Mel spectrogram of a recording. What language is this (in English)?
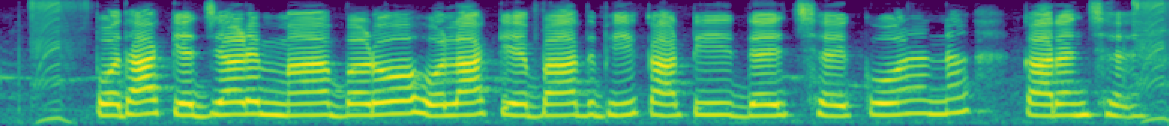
Maithili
